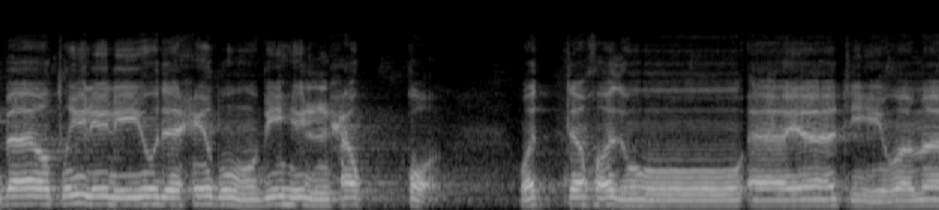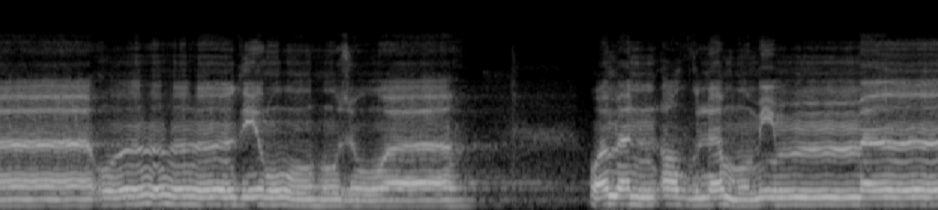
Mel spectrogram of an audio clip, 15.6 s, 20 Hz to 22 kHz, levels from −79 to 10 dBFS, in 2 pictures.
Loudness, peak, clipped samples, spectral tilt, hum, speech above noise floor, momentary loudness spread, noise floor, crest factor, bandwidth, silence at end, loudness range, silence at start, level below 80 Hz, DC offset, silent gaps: -21 LUFS; -10 dBFS; under 0.1%; -6 dB/octave; none; 25 dB; 6 LU; -46 dBFS; 10 dB; 11.5 kHz; 0 s; 3 LU; 0 s; -62 dBFS; under 0.1%; none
